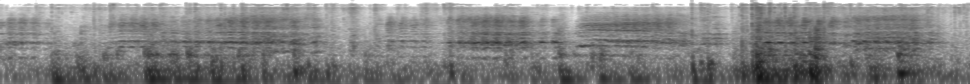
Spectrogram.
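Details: Young goat kid bleating in several wavering, nasal calls of about a second each, spread over the recording, partly masked by strong low rumbling and handling noise.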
